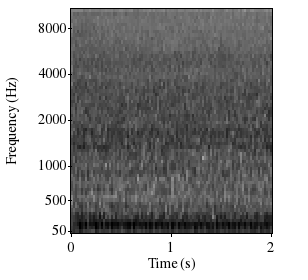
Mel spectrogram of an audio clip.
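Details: BMW E46 drift car after replacing the fuel pump assembly to fix a fuelling issue, check engine light still on: low, smooth, steady idle hum with no ticking, misfire or hunting. Normal idle.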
